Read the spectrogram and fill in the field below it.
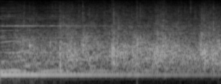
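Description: Listeners at a Marathi kirtan break into brisk, continuous applause, the clapping close and steady, with a sustained tone running underneath.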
